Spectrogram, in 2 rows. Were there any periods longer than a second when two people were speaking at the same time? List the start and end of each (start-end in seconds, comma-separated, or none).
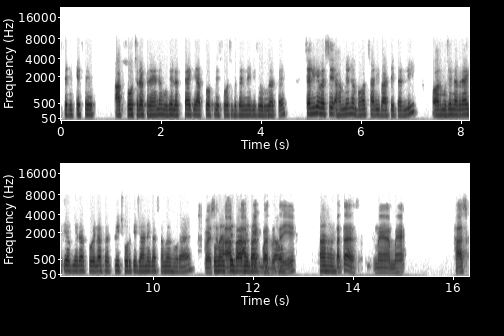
11.2-12.7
